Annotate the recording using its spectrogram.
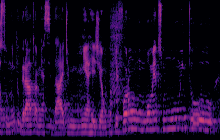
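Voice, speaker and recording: A man's bright, sharp tone with lively intonation, plus audible room echo. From northern Minas Gerais, Brazil (near Bahia border). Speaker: medical doctor. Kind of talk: casual podcast interview.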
